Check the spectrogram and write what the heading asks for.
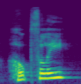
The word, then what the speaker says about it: hopefully: The first word, hopefully, the stress is on the first syllable, and there's only one syllable before F-U-L-L-Y. If there's only one syllable before F-U-L-L-Y, pronounce the U, hopefully.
